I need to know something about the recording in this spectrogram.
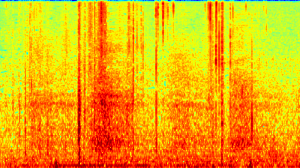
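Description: Irregular scuffing and crackling, most likely footsteps, over a low steady rumble.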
